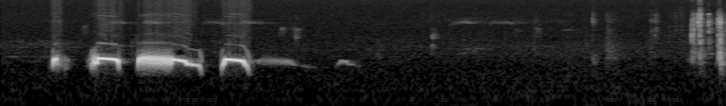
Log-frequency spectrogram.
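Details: Spotted dove kept as a decoy bird in training gives a short series of low, hoarse coos: about four rich notes, each sliding slightly downward, within two seconds, then a faint trailing coo and silence, with a brief rustle at the end.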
